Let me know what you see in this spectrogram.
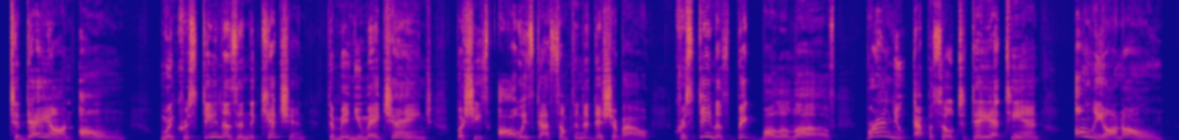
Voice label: promotional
